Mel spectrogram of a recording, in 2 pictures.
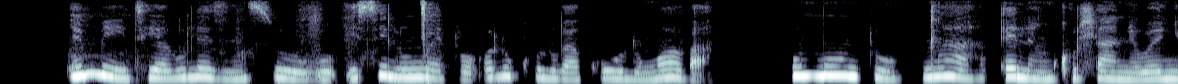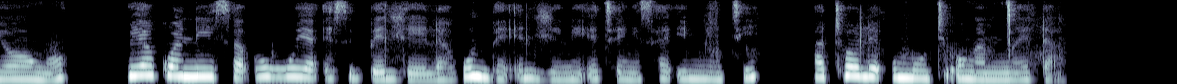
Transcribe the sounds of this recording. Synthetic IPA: imitʰijaɣulezint͡sʼuɣuʔisiluŋ͡ǀɛd̥ʱɔʔolukʰuluɣakʰuluŋɔβa̰ | umuntʼuŋ͡ǁaɛlem̩kʰuɬanɛwɛɲɔŋɔ | ujakwanisaʔuɣujaʔesib̥ʱɛɮɛlaɣumbʱɛʔend͡ɮʱiniʔɛtʰeŋisaʔimitʰi | atʰɔlɛʔumutʰiʔɔŋam̩ŋ͡ǀɛːd̥ʱa̰

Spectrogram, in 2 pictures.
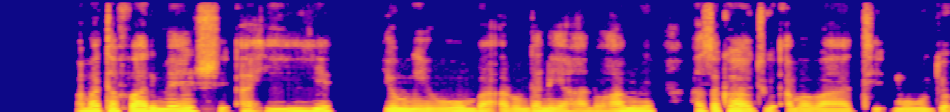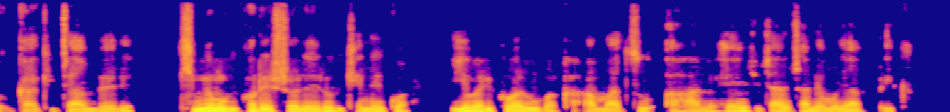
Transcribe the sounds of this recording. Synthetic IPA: amatafaɾime̞ːnʃiahije̞ | jo̞mŋiːβuːmba̰ʔaɾuːndanijeaha̰ːn̥hṵhamŋe̞ | hasakad͡ʒwe̞ʔamaβaːtʰimuβuɾɟo̞̰bɡ̥a̰kʰid͡ʒaːmbe̞̰ɾe̞ | kʰimŋe̞muβikʰo̞ɾe̞ːʃo̞ɾe̞ːɾo̞βikʰe̞ne̞ɡwa | ijo̞βaɾikʰo̞βaɾuːβa̰kʰa̰ʔa̰maz̥ua̰ha̰ːn̥huɦe̞ːnʃit͡ʃa̰ːne̞t͡ʃaːne̞umuɾiafɾḭkʰḁ

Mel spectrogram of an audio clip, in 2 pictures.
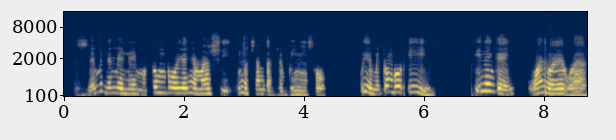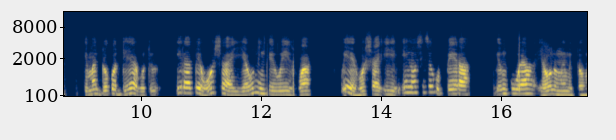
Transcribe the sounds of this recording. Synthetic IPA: ʐe̞mene̞me̞ne̞mito̞mbo̞jaɲamaʃiino̞t͡ʃandaʐe̞bʱwiɲiːso̞ | uje̞mito̞mbo̞ʔiji | ine̞ŋɡe̞ | waɲo̞ɾe̞rwa | ŋɡe̞madʱo̞ko̞dʱe̞jakuti | iɾape̞ɦoʃaijaune̞ŋɡe̞werwa | uje̞ɦo̞ʃaʔijiʔino̞sisekupe̞ɾa | ŋɡe̞ŋɡujajaunomwe̞mito̞ːmbo

